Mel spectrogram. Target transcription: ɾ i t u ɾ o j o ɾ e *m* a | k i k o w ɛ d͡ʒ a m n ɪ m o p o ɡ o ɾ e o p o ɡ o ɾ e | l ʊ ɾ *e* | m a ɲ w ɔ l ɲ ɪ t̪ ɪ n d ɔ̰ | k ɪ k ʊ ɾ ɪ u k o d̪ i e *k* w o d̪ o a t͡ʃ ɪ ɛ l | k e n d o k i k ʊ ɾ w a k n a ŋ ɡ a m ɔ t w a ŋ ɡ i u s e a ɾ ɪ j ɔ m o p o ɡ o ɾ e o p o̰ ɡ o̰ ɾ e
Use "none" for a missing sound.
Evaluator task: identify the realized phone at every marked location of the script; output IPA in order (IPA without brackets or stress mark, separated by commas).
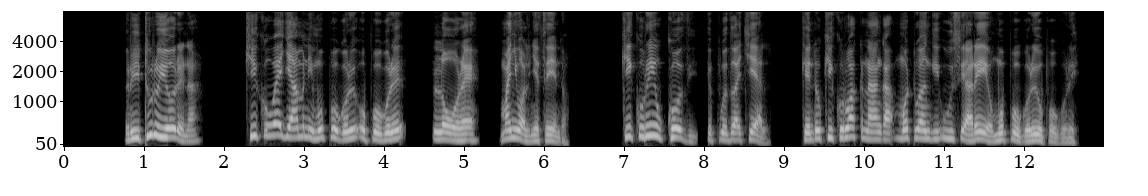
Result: n, ɛ, p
